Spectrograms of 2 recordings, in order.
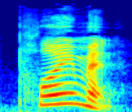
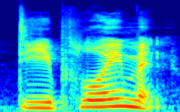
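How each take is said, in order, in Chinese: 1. 第一个元音是短音，像 'it' 的发音。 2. 第一个元音是长音，而且饱满。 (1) "de 呢是发it 的短音，所以是deployment" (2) "不是deployment"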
